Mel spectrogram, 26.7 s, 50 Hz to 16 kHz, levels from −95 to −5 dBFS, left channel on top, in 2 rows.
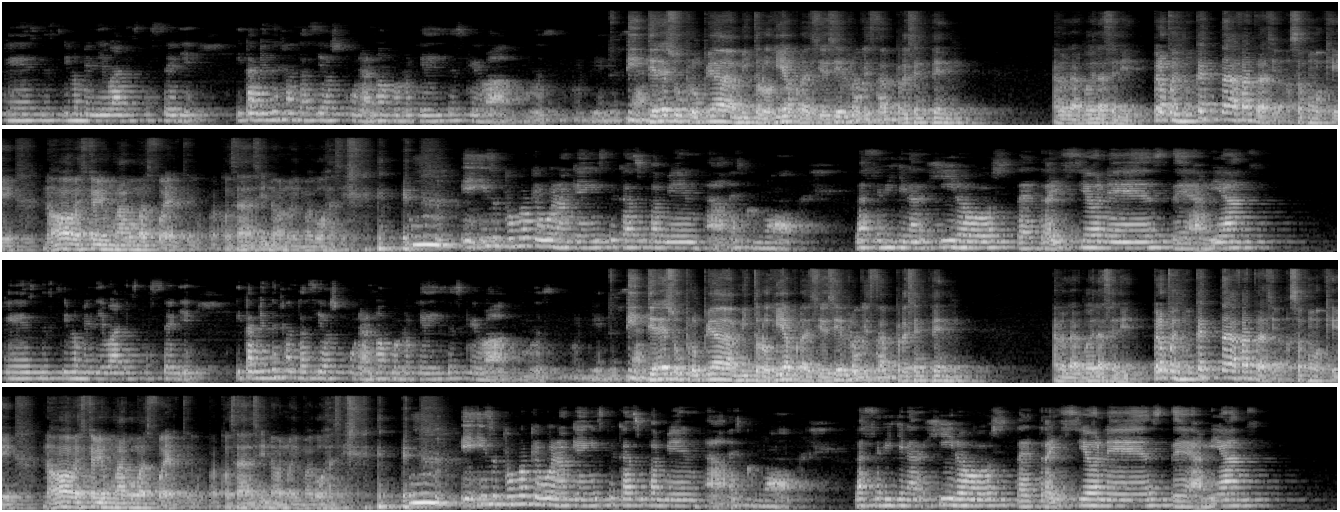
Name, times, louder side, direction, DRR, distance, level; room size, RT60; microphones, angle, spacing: voice 1, 0.0-1.3 1.6-1.9 2.3-6.5 8.5-8.9 17.4-21.2 21.9-25.9, right 1 dB, 75° right, 5 dB, 0.6 m, -25 dB
voice 2, 6.2-9.6 10.5-17.0, right 1 dB, 25° right, 2 dB, 0.5 m, -23 dB
4.5 x 3.8 x 2.7 m, 0.96 s
head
